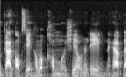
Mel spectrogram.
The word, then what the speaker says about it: commercial: commercial นะ ครับ แต่ ใน สมัย ก่อน เนี่ย ออก เสียง คำ ว่า commercial ไม่ ได้ commercial คือ อะไร นะ ครับ ไม่ เข้า ใจ นะ ครับ คน ไทย ก็ เลย ต้อง ออก เสียง โดย การ ออก เสียง แบบ ไทย ๆ นะ ครับ หรือ การ ลาก ข้อ ความ ก็ คือ เป็น แบงค์ สยาม กรรม มา จน คำ ว่า กรรม มา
